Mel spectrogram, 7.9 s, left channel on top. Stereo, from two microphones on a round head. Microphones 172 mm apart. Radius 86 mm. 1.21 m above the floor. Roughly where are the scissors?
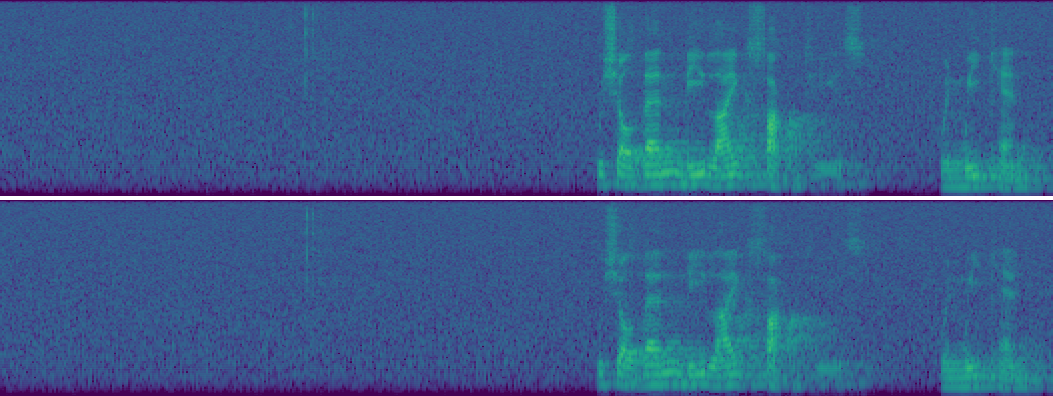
Left.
